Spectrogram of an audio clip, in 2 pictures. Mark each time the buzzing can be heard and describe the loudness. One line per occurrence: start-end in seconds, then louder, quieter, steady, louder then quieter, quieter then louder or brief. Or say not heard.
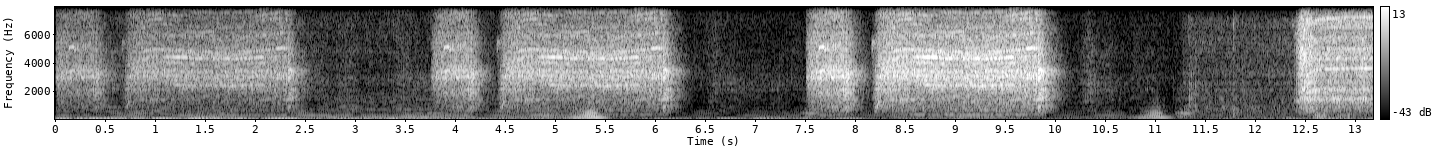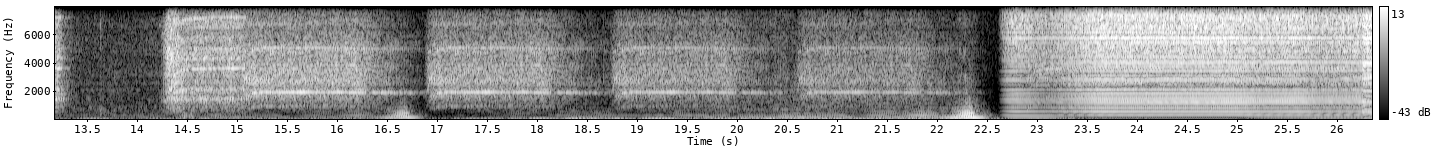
0.0-26.3 quieter then louder.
